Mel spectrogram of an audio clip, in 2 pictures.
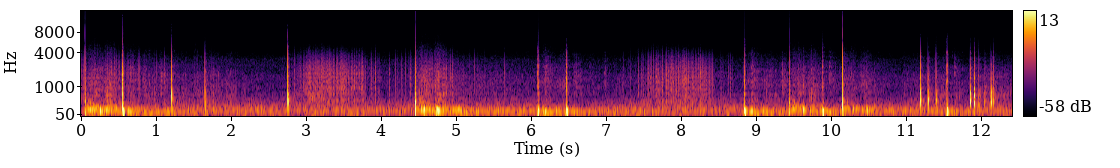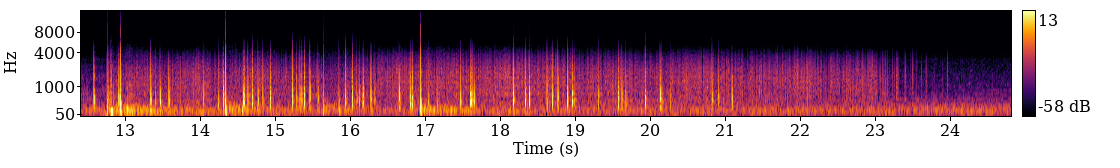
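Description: Aerial firework shells bursting: sharp bangs a second or two apart, each booming with an echo, then a dense run of many quick bangs and cracks through the middle, thinning out near the end.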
